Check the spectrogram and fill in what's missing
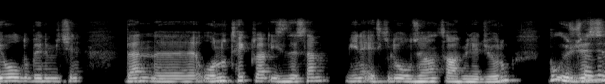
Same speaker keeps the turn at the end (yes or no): no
